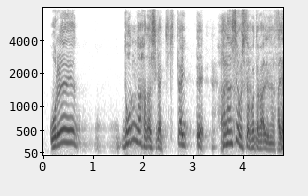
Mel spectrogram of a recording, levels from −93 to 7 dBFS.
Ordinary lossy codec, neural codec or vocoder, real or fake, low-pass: none; codec, 16 kHz, 16 kbps, FunCodec, trained on Chinese and English, 50 frames a second; fake; none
